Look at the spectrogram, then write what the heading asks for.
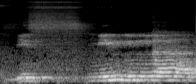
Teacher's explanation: Sofir ni sifat berdesir, dia berkekalan.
